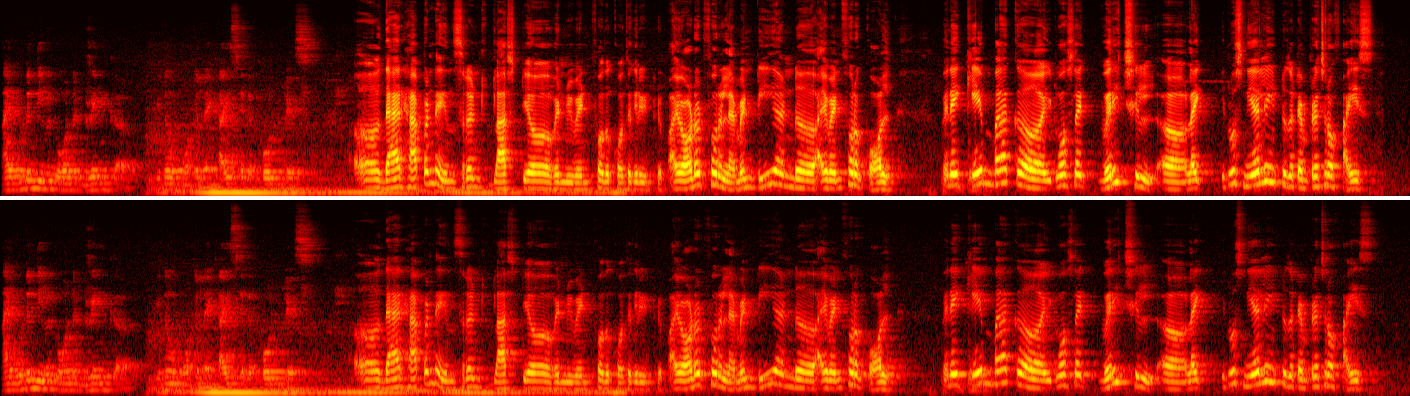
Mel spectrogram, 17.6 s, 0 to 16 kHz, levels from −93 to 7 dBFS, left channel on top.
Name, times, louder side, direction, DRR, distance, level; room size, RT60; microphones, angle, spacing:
voice 1, 0.0-4.3 12.1-12.3, left 1 dB, 5° right, 4.1 m, -42 dB
Car, 1.8-8.3, equal, 25° left, 3.9 m, -40 dB
voice 2, 4.4-11.2 11.8-15.0 15.3-17.1, left 5 dB, 70° left, 0.5 m, -26 dB
14.0 x 6.8 x 9.3 m
head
